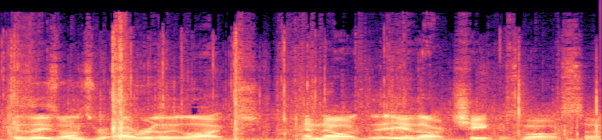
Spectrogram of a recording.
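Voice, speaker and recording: A young man filming a casual unboxing vlog, excitable and swearing a lot, with loud bursts of delight. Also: a little high, quick pace, background noise. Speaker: vlogger. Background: music.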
